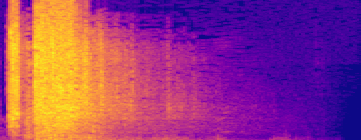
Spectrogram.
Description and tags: Muskets like this used during the revolutionary war and civil war.
gunfire, musket, treasure-island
